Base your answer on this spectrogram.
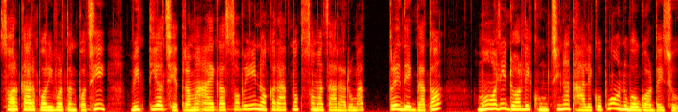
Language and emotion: Nepali, fearful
